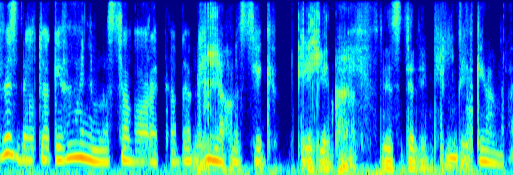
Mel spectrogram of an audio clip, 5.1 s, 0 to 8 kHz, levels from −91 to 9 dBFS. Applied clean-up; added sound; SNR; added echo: neural diffusion model UNIVERSE++.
